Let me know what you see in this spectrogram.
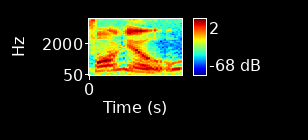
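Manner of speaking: badly done, very quiet, murmured villain voice. Joking about the Batman character, in a bad Bane voice. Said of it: "That was the worst Bane voice".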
